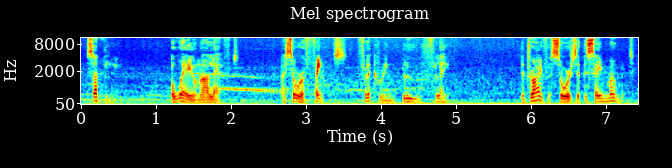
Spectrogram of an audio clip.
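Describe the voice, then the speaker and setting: A man playing an anxious traveller in an audio drama, recounting a frightening journey in measured, literary, suspenseful narration. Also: mid-range voice, expressive, noisy background, natural voice. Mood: fearful wonder. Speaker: narrating lead character.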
